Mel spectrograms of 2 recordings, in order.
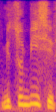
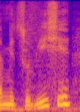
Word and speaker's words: Mitsubishi: Кстати, примечательно, даже сами японцы это название произносят через «ше». Они говорят «Mitsubishi». Ну, мы вот привыкли немножко сюсюкать с этой маркой, хотя «Toshiba» у нас через «ше», а «Mitsubishi» у нас через «с».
